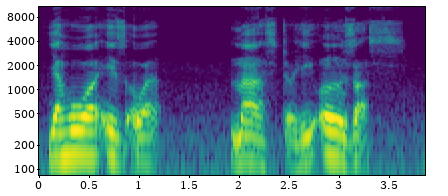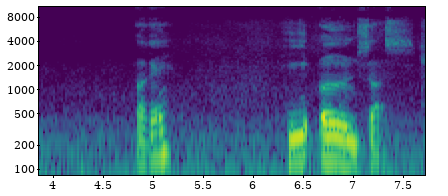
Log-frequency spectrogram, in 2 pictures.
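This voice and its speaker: A man's voice: mid-range voice, creaky, dark tone. A man teaching a Bible study, repetitive and emphatic, with many fillers.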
